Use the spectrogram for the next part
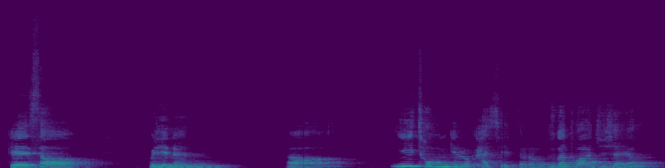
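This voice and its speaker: A woman preaching a sermon, telling a story earnestly and rising high on her emphasized words. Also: darkish tone, echoey room. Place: church sanctuary.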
